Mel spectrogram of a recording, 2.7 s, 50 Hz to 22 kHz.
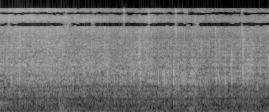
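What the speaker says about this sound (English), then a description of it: "I just added our 5 cups of corn, which is so much. Stirring that in." Five cups of corn stirred into a large pan of caramelized onions, a steady close sizzle with soft scraping from stirring throughout, and no one speaking.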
